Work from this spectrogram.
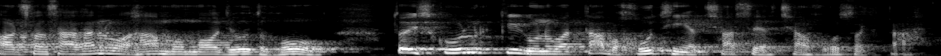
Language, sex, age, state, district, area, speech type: Hindi, male, 60+, Bihar, Samastipur, rural, spontaneous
